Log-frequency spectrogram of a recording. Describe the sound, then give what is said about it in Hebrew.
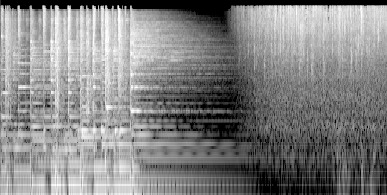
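A short musical phrase with chiming tones fades away, giving way to a steady, even hiss of the season's first rain falling, continuous and moderately loud, with no voices. “הגשם יורד. הגשם הראשון לעונה.”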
